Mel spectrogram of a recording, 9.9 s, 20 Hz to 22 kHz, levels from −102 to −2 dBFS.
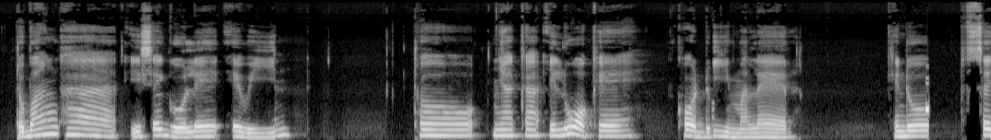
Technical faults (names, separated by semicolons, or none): damaged data in a compressed stream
